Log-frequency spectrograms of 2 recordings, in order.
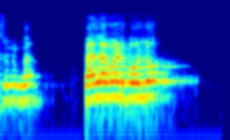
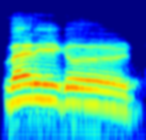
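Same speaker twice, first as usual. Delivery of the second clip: drawn-out praise; 3 semitones lower, much slower than usual. Acted.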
